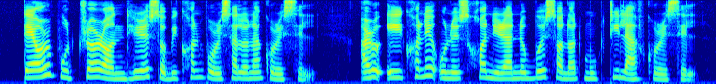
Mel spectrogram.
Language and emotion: Assamese, neutral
